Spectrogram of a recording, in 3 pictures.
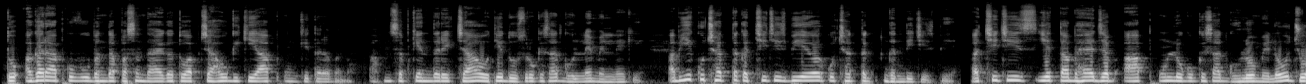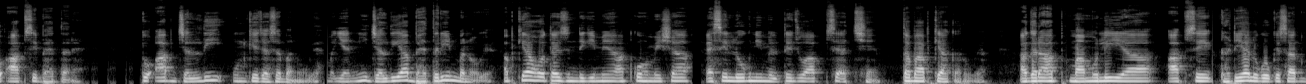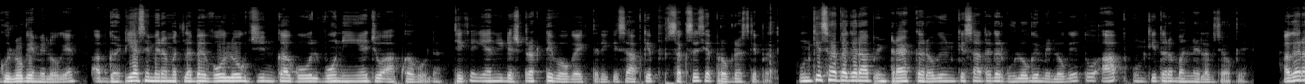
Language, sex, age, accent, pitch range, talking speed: Hindi, male, 20-39, native, 140-165 Hz, 235 wpm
